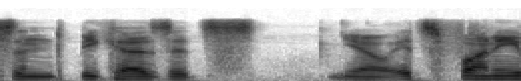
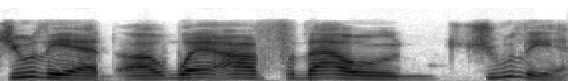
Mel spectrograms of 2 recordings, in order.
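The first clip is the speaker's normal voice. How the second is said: put-on halting actor voice, higher pitch; 5 semitones higher than usual. Showing Christopher Walken reading Shakespeare: Christopher Walken reading Shakespeare. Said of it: "Christopher Walken, like, reading Shakespeare".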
